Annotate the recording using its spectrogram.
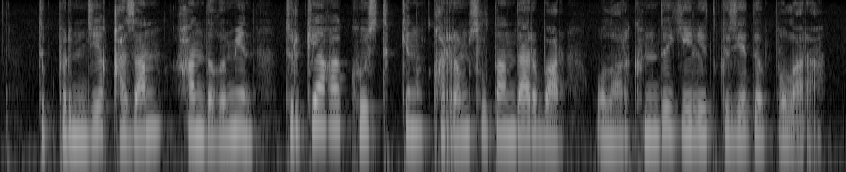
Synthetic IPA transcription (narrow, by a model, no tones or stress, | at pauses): t̪ʰʏk̚pɪɾɪnd̪e̞qʰɑzɑɴχɑnd̪əʁəme̞nt̪ʰʏɾkʲijɑʁɑkʲʰɵst̪ʰɪ̥kʲːe̞ɴqʰəɾəmsʊlˠt̪ɑnd̪ɑɾəbɑɾ | wo̞̰lˠɑɾkʲʰɪmd̪ɪje̞let̪kʲɪze̞d̪ɪb̥ʊlˠɑ̰ɾɑ̰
